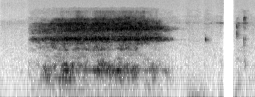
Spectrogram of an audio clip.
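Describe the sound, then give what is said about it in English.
A single long, deep relaxing breath drawn during a calming affirmation exercise, steady and breathy for over a second, followed by a few faint soft breath sounds. “Another nice, deep, letting go breath.”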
